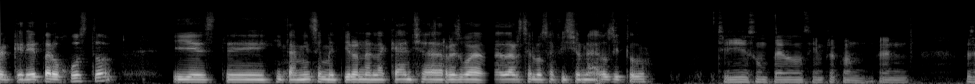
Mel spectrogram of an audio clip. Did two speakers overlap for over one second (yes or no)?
no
